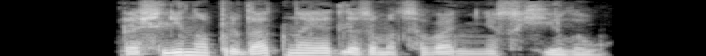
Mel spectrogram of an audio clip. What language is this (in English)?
Belarusian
